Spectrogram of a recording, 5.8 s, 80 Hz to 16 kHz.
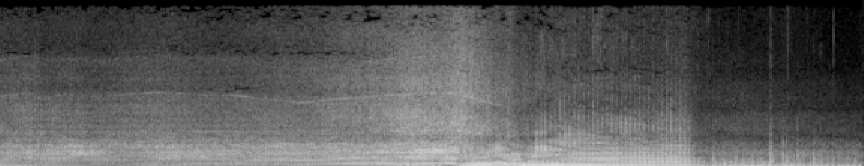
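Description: A Rover SD1 3500 V8 car engine revs loudly, its harmonic drone climbing in pitch around the middle before cutting off abruptly near the end, with no talking.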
